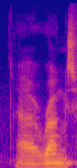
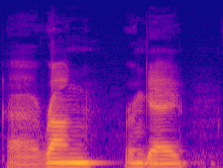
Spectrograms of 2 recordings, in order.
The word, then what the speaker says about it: Runge: And then I wanted to finish off with something called Runge's phenomenon. Runge, I forget how to pronounce it.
